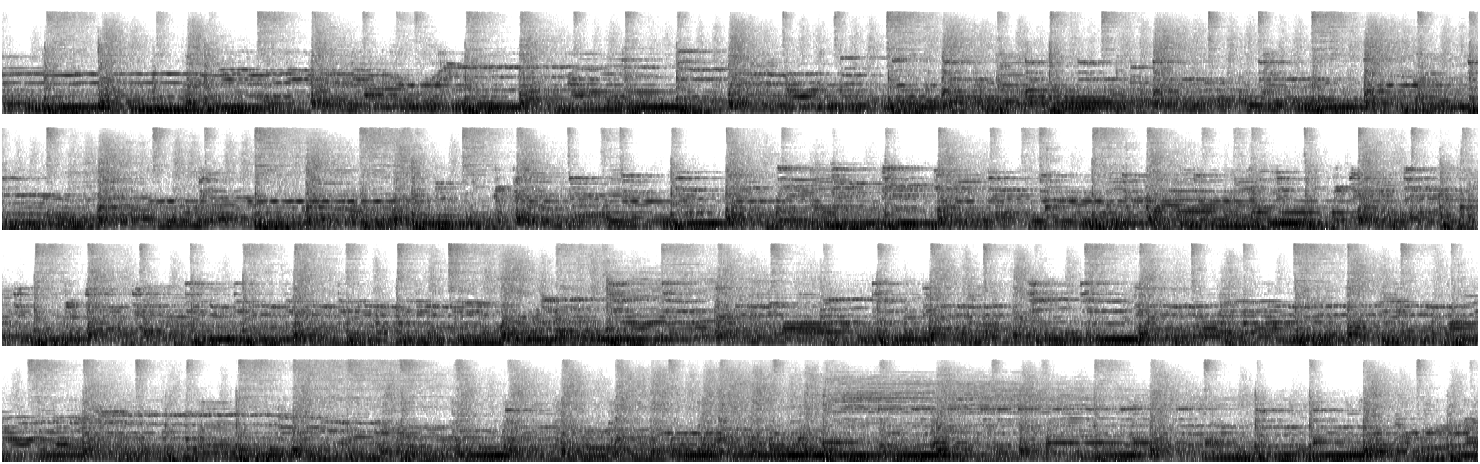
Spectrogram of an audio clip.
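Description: Live band playing an instrumental passage: drum kit, bass and electric guitar, with a busy melody line on top.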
